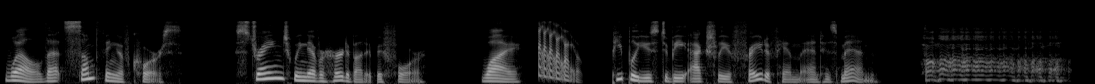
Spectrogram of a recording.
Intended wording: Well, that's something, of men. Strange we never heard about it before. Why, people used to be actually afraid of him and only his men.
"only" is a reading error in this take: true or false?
true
